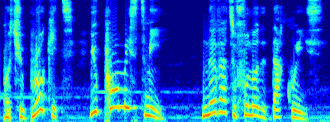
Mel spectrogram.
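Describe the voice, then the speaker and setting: Ghostly mother, played by a woman narrator: stern, commanding folktale spirit, raised pitch, slow solemn delivery over music. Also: wildly swooping pitch, a little mellow, exaggerated voice. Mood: stern reproach. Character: stern, fierce protective spirit of a dead mother.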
